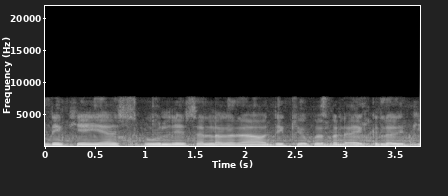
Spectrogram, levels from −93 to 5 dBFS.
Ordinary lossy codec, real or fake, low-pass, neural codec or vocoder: none; fake; none; codec, 16 kHz, 8 kbps, FunCodec, trained on LibriTTS, 25 frames a second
